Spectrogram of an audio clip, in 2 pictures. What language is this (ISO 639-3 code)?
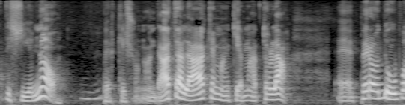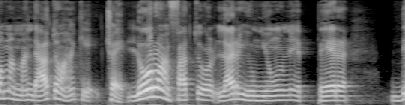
ita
